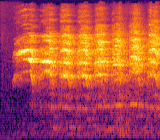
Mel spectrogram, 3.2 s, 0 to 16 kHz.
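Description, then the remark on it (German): Harsh, repeated falcon calls in a steady series of rasping squawks, loud, with a faint indoor murmur underneath, from falcon patients perched on a 20 cm high wooden perch in front of the reception of a falcon medicine clinic in the United Arab Emirates. “Vor der Rezeption sitzen die Patienten stoisch auf einer 20 cm hohen Holzstangenkonstruktion, die mit grünem, stacheligem Plastikrasen überzogen ist.”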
